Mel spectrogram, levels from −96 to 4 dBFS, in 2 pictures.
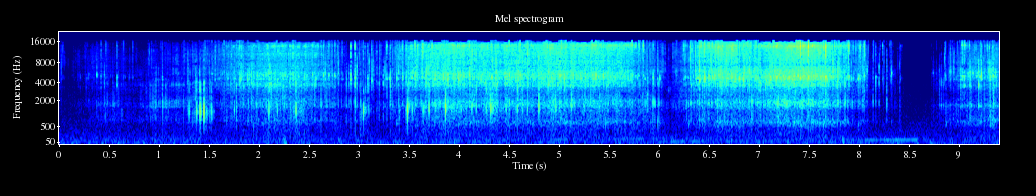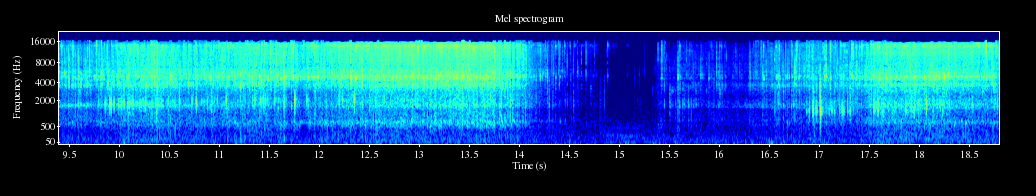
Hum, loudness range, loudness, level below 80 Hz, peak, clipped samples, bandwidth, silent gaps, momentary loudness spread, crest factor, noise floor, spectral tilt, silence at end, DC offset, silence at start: none; 12 LU; -32 LUFS; -80 dBFS; -6 dBFS; under 0.1%; 17 kHz; none; 18 LU; 30 dB; -68 dBFS; 4 dB/octave; 0 s; under 0.1%; 0.9 s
